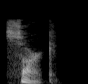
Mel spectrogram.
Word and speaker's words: src: The gene was called SRC, pronounced SARC, a diminutive of sarcoma.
